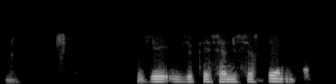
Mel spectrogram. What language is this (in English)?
Manipuri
